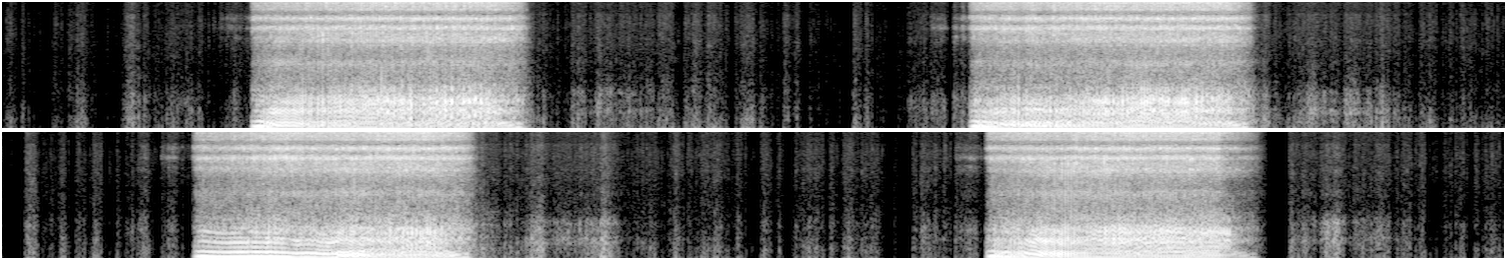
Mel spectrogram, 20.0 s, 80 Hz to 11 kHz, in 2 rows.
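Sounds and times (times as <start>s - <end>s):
man snoring: 1.7s - 3.5s, 6.4s - 8.4s, 11.3s - 13.2s, 16.6s - 18.4s.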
